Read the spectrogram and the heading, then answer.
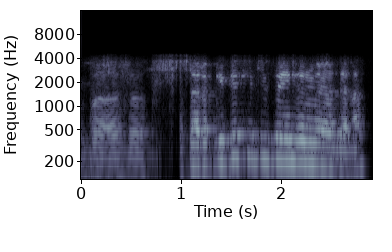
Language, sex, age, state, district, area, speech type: Marathi, male, 18-30, Maharashtra, Hingoli, urban, conversation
